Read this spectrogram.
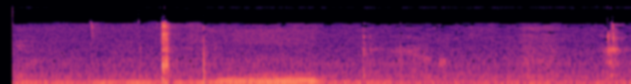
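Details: Tyson, a pet dog, snoring loudly indoors: one rumbling, low-pitched snore lasting about a second, with a few sharp clicks and faint room noise around it.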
